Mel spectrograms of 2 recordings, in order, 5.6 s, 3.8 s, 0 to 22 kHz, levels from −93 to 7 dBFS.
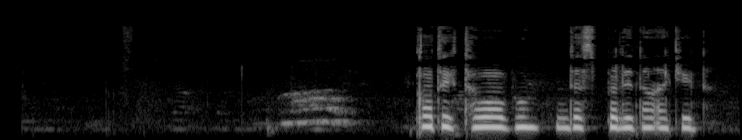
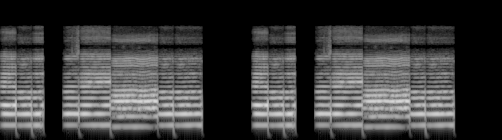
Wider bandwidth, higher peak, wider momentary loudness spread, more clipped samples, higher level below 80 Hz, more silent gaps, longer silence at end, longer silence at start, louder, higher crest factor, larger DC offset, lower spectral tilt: about the same, 11.5 kHz vs 11.5 kHz; second, -14 dBFS vs -2 dBFS; first, 21 LU vs 7 LU; neither; about the same, -88 dBFS vs under -90 dBFS; second, none vs 0.35-0.47 s, 1.53-1.89 s, 2.24-2.36 s; about the same, 0.35 s vs 0.35 s; first, 2.1 s vs 0 s; second, -29 LUFS vs -15 LUFS; about the same, 18 dB vs 14 dB; neither; first, -4 dB/octave vs -0.5 dB/octave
